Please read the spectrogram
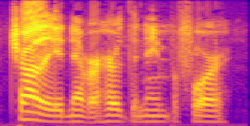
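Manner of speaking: ordinary delivery, nothing marked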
